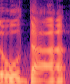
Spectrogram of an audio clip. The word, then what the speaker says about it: Ul'dah: It is Ul'dah. Okay. The pronunciation.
